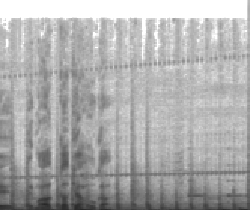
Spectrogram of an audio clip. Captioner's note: beeping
